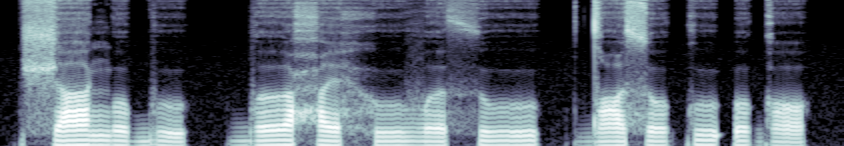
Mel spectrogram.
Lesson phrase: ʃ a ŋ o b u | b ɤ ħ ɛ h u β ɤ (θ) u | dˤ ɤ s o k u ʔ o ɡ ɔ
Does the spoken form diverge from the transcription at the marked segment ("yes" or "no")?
no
